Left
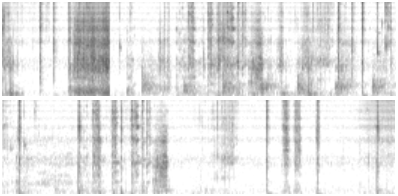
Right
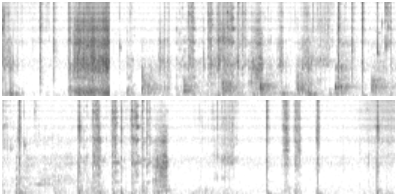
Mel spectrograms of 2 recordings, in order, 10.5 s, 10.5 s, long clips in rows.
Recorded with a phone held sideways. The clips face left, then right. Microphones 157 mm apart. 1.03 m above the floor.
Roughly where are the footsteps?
Right.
